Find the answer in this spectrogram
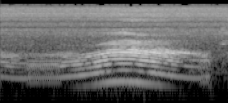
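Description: A man's voice imitating a phaser sweep: a sustained hum whose pitch slowly falls, then rises to a peak a little over a second in and falls again.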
